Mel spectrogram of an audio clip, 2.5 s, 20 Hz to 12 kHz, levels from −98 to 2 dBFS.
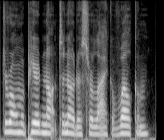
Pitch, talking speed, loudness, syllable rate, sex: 190 Hz, 220 wpm, -17 LUFS, 7.7 syllables/s, female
